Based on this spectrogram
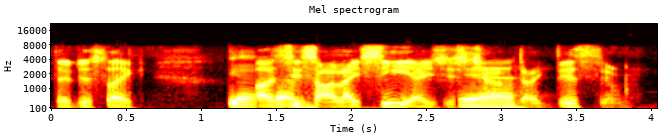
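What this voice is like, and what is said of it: Bad put-on German accent. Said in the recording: “Terrible all German accent. ... It was pretty bad.”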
